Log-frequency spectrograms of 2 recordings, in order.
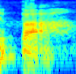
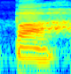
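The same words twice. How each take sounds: First: Said in the usual way. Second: "ba" with an aspirated ending; audible final H. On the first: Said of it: "nowadays we just say ba". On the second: Shown as a demonstration. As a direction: breathe out an h after "ba". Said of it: "the H sound, um, be more audible".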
